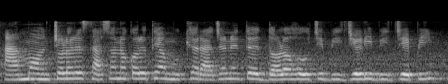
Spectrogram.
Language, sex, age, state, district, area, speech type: Odia, female, 30-45, Odisha, Sundergarh, urban, spontaneous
